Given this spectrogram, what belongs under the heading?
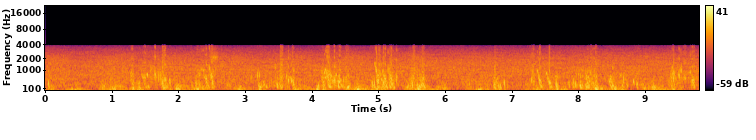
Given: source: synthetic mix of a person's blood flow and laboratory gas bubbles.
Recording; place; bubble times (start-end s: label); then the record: Doppler ultrasound of blood flow; precordium
0.00-0.10 s: bubbles
1.25-1.91 s: bubbles
2.16-2.67 s: bubbles
3.06-3.11 s: bubbles
3.14-3.79 s: bubbles
4.06-4.60 s: bubbles
4.86-5.37 s: bubbles
5.41-5.74 s: bubbles
6.69-6.96 s: bubbles
7.26-7.73 s: bubbles
7.83-8.31 s: bubbles
8.42-8.76 s: bubbles
8.79-8.93 s: bubbles
9.08-9.18 s: bubbles
9.32-9.82 s: bubbles
From the record:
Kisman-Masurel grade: 333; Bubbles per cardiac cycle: rolling drumbeat, 9 or more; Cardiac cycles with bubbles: 50 to 99%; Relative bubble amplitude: loud (0.450 to 0.775); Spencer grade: 3 (all of the cardiac periods contain showers or single bubble signals, but not dominating or overriding the cardiac motion signals); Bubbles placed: anywhere in the cardiac cycle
